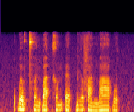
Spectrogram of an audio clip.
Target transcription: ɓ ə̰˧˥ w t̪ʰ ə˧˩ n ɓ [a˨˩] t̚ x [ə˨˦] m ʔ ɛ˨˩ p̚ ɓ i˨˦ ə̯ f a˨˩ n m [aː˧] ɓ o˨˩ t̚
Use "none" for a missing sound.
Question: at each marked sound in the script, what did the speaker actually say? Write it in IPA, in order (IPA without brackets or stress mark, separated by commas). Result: a˨˩, ə˨˦, aː˧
